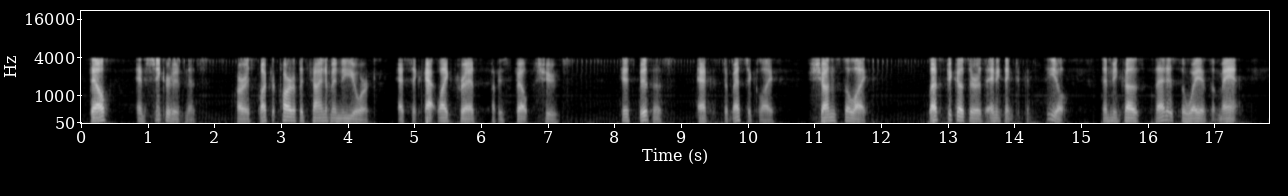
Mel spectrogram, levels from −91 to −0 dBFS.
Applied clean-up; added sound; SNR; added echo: neural separator model SepFormer WHAMR!.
